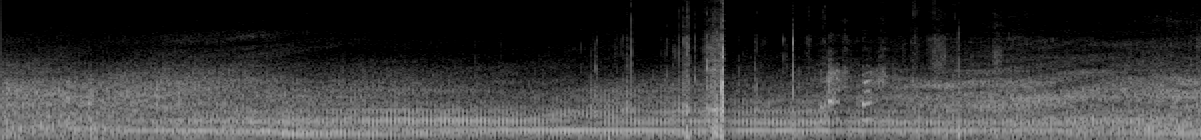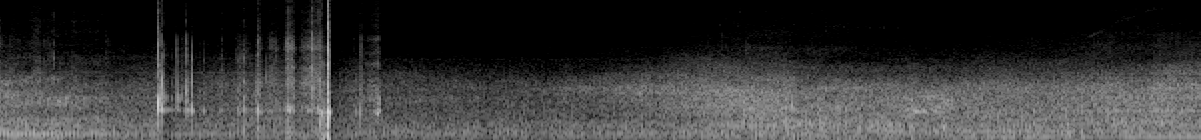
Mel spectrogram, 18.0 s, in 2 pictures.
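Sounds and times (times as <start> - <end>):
road noise: 0.0 - 18.0
motorcycle engine running: 1.8 - 11.9
sharp clicks and knocks: 4.3 - 6.2, 9.2 - 11.9.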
